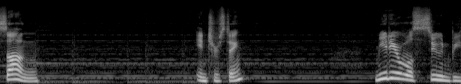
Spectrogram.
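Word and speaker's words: Tseng: His name is pronounced Sung.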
